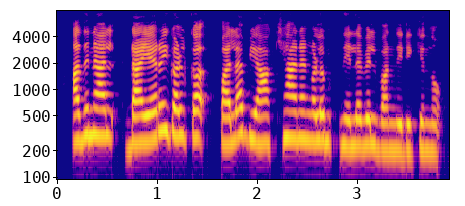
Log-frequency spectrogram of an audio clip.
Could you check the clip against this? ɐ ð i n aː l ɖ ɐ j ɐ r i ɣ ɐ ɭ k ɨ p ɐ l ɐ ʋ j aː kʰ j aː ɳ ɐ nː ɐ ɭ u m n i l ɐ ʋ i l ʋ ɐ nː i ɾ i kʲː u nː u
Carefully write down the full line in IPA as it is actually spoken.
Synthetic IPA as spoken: ɐ ð i n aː l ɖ ɐ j ɐ r i ɣ ɐ ɭ k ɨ p ɐ l ɐ ʋ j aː kʰ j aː n ɐ ŋː ɐ ɭ u m n i l ɐ ʋ i l ʋ ɐ nː i ɾ i kʲː u nː u

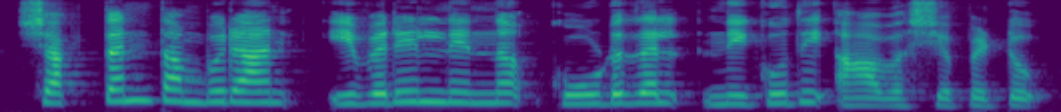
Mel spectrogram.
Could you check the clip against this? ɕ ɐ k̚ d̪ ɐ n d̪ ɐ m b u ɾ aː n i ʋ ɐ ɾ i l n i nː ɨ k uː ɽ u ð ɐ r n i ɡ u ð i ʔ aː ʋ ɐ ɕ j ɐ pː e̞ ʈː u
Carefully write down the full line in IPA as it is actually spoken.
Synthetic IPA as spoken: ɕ ɐ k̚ t̪ ɐ n t̪ ɐ m b u ɾ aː n i ʋ ɐ ɾ i l n i nː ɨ k uː ɽ u ð ɐ l n i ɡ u ð i ʔ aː ʋ ɐ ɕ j ɐ pː e̞ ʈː u

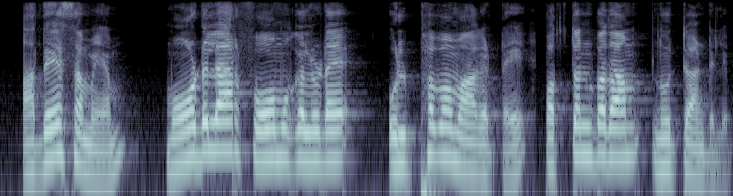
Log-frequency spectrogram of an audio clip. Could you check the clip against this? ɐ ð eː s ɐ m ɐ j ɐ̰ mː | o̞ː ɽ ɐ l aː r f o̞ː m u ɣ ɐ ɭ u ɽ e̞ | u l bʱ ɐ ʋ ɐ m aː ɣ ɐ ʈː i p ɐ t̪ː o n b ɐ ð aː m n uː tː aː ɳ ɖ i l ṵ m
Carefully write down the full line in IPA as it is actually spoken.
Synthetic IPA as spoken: ɐ ð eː s ɐ m ɐ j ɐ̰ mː | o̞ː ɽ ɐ l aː r f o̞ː m u ɣ ɐ ɭ u ɽ e̞ | u l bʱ ɐ ʋ ɐ m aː ɣ ɐ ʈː e p ɐ t̪ː o n b ɐ ð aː m n uː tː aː ɳ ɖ i l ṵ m

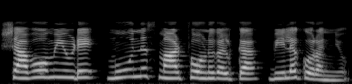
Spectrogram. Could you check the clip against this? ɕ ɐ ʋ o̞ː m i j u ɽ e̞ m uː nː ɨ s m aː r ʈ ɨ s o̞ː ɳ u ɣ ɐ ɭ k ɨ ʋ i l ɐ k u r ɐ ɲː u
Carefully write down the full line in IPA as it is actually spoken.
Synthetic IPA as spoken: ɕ ɐ ʋ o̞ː m i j u ɽ e̞ m uː nː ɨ s m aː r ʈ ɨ f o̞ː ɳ u ɣ ɐ ɭ k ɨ ʋ i l ɐ k u r ɐ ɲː u

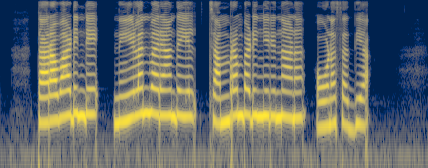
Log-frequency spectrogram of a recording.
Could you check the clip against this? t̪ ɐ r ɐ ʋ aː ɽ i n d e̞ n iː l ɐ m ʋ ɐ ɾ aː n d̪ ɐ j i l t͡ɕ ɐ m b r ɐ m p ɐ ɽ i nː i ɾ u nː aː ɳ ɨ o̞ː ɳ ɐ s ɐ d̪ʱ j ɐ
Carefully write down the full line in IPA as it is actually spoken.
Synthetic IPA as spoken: t̪ ɐ r ɐ ʋ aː ɽ i n d e̞ n iː ɭ ɐ n ʋ ɐ ɾ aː n d̪ ɐ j i l t͡ɕ ɐ m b r ɐ m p ɐ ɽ i ɲː i ɾ u nː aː ɳ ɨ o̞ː ɳ ɐ s ɐ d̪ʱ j ɐ

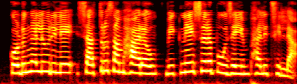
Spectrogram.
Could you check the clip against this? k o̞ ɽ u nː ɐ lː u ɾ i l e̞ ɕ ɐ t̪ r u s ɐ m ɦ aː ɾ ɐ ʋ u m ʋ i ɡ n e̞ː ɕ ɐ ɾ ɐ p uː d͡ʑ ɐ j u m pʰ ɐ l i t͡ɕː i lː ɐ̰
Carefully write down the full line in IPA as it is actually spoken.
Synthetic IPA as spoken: k o̞ ɽ u ŋː ɐ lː uː ɾ i l e̞ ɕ ɐ t̪ r u s ɐ m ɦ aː ɾ ɐ ʋ u m ʋ i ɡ n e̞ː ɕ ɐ ɾ ɐ p uː d͡ʑ ɐ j u m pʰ ɐ l i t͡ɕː i lː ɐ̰

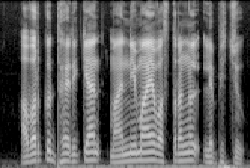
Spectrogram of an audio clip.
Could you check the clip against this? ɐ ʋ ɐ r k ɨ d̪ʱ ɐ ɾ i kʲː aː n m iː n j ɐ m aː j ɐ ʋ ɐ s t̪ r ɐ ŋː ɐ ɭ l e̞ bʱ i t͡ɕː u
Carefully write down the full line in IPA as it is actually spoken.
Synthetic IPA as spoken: ɐ ʋ ɐ r k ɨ d̪ʱ ɐ ɾ i kʲː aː n m aː n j ɐ m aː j ɐ ʋ ɐ s t̪ r ɐ ŋː ɐ ɭ l e̞ bʱ i t͡ɕː u

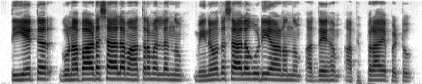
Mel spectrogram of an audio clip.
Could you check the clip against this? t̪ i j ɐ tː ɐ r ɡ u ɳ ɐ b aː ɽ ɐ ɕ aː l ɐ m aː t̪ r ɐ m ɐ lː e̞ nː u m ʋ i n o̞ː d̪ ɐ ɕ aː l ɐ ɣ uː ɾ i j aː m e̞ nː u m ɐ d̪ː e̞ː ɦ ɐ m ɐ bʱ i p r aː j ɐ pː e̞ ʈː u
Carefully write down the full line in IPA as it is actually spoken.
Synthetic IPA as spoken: t̪ i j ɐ tː ɐ r ɡ u ɳ ɐ b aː ɽ ɐ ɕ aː l ɐ m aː t̪ r ɐ m ɐ lː e̞ nː u m ʋ i n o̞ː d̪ ɐ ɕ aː l ɐ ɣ uː ɽ i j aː ɳ e̞ nː u m ɐ d̪ː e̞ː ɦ ɐ m ɐ bʱ i p r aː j ɐ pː e̞ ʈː u

